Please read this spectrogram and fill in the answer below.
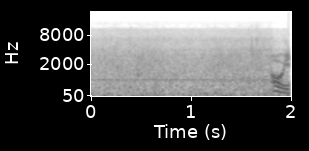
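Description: Fast, high river current rushing and churning past a concrete dam pier: a steady wash of water noise.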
